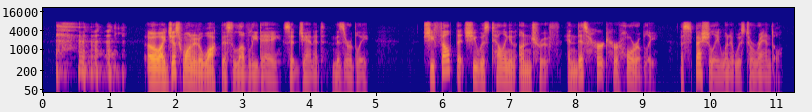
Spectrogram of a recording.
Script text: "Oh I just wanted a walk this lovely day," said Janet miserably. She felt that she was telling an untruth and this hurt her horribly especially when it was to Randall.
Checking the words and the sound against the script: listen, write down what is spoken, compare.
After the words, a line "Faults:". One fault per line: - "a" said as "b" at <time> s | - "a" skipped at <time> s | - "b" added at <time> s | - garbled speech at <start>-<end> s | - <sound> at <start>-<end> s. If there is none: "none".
"Oh I just wanted to walk this lovely day," said Janet miserably. She felt that she was telling an untruth and this hurt her horribly especially when it was to Randall.
Faults:
- laugh at 0.2-1.3 s
- "a" said as "to" at 2.3 s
